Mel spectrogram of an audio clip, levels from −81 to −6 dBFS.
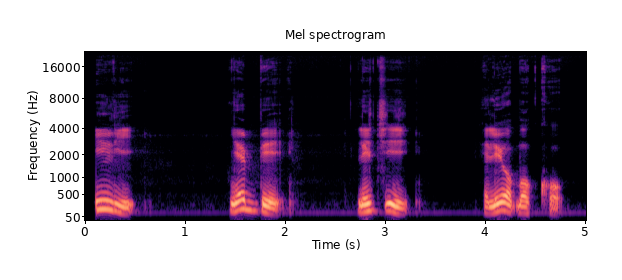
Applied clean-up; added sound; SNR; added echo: none; none; none; none.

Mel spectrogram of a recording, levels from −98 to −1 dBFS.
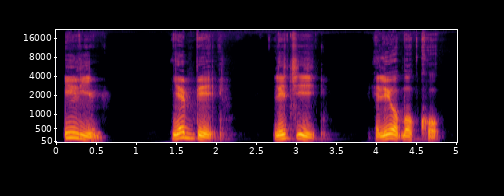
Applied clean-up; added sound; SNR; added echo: neural mask model Resemble Enhance denoiser.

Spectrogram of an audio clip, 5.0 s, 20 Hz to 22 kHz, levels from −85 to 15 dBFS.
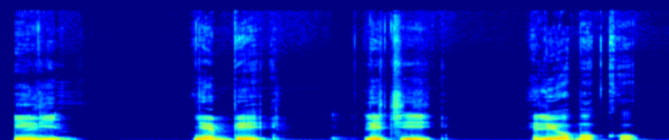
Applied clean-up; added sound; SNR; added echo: neural mask model DeepFilterNet 3.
